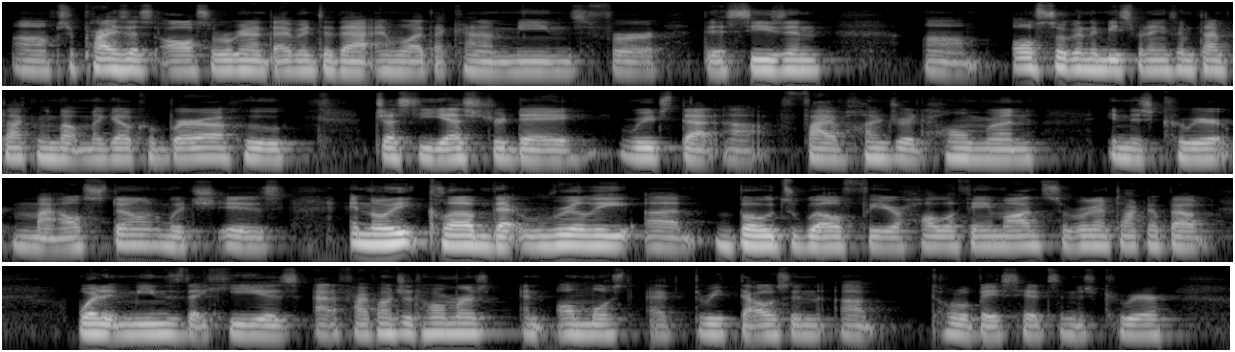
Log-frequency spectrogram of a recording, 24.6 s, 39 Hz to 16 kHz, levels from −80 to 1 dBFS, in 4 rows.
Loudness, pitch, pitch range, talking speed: -28 LUFS, 125 Hz, 120-130 Hz, 210 wpm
